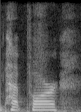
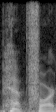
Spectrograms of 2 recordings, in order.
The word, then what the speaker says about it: PEPFAR: Well, we have to remember that many of these NOS's that uh that get the grants from PEPAR, they have enormous budgets.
